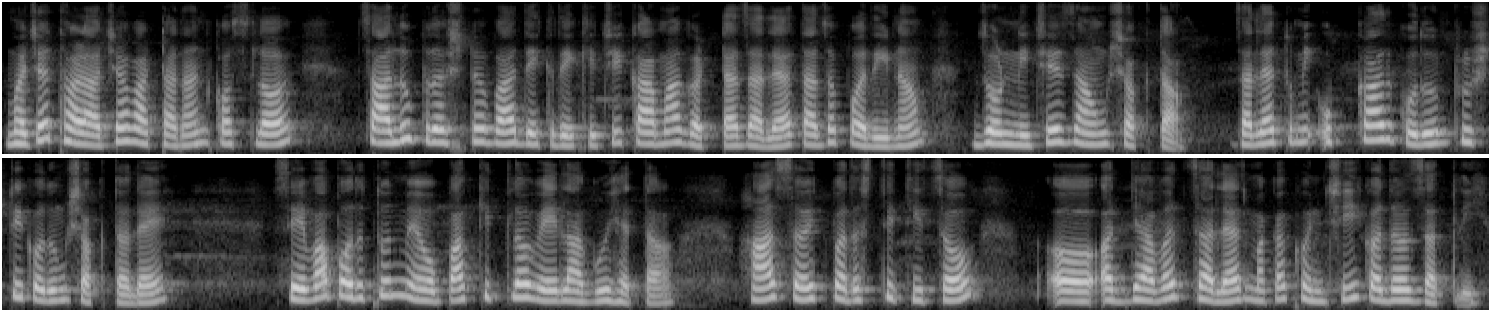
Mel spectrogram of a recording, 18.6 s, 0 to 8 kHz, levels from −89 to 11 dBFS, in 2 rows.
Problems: none marked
